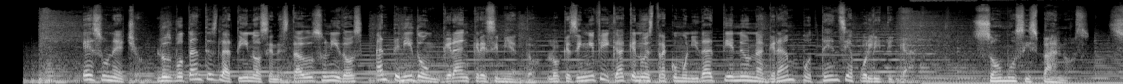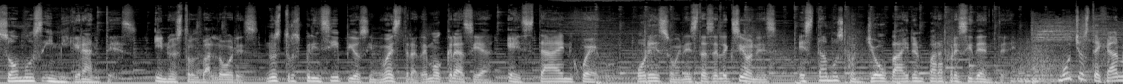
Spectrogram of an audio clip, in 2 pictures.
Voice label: Spanish Political

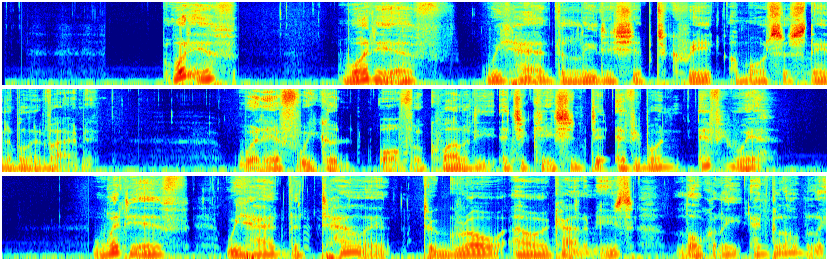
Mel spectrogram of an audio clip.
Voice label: VO Educational; Global Educational Non-Profit Video

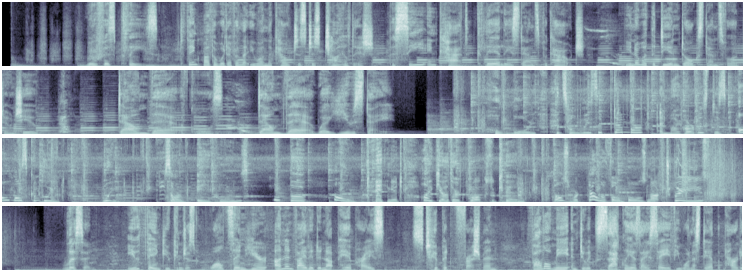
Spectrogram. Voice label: Character

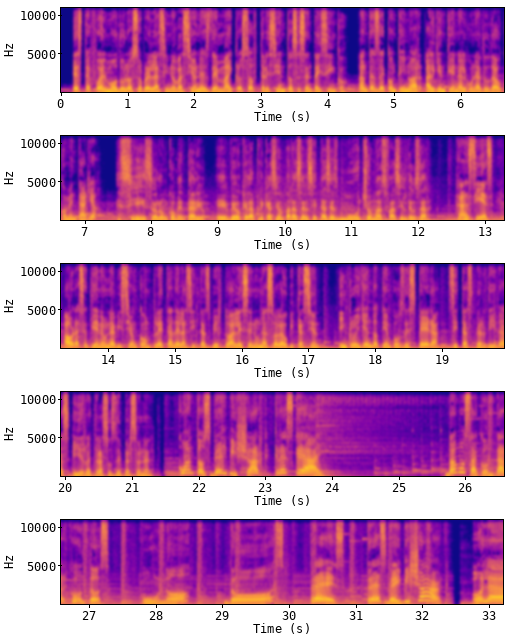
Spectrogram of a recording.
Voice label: E-learning ES-LATAM neutro

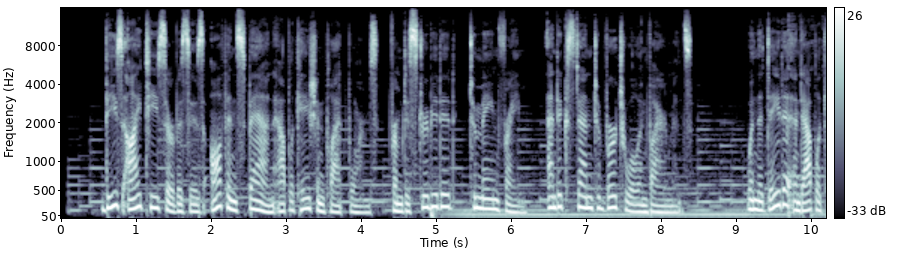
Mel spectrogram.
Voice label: Narration

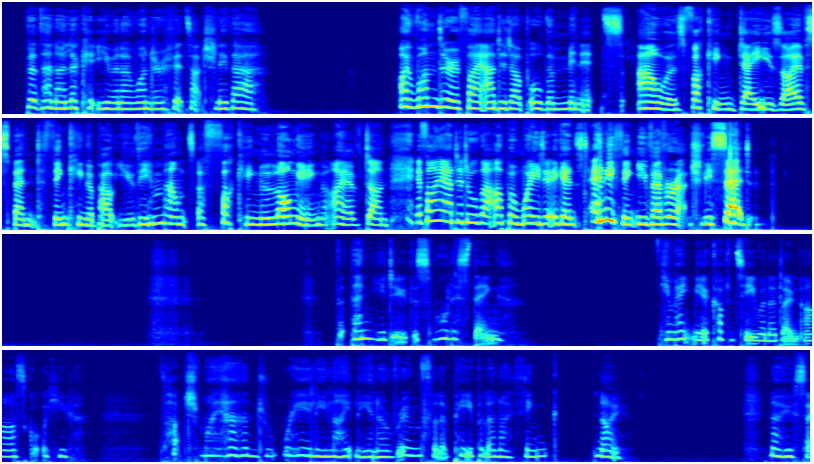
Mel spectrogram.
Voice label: Boys Radio Drama

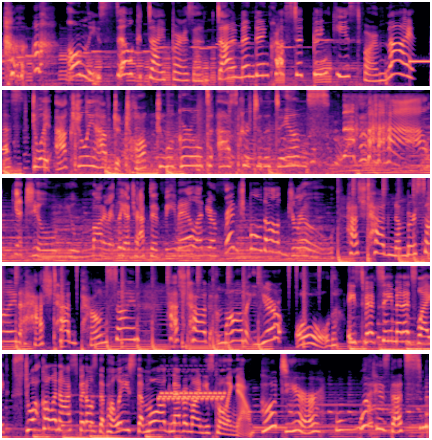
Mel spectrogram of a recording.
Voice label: Character

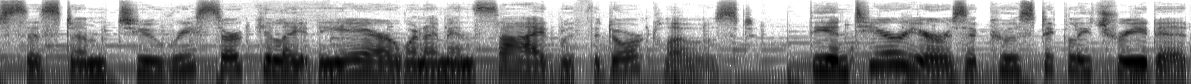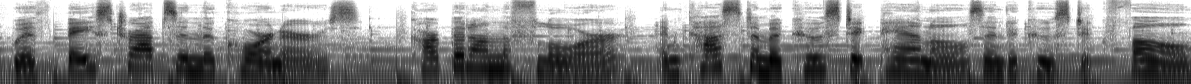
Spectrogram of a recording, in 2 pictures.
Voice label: Booth tour w music

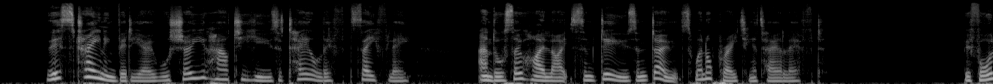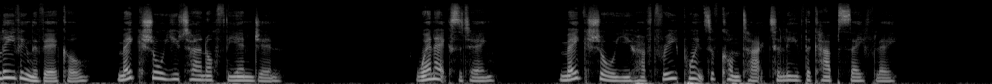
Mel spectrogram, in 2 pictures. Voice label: E-learning Tail lift

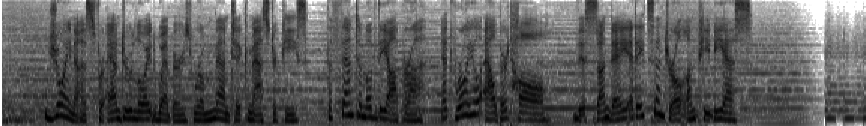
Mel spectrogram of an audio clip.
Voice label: TV Promo

